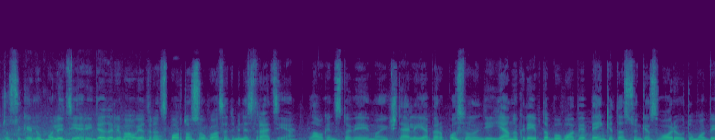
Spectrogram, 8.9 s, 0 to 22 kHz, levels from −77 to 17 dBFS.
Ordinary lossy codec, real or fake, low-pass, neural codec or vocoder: AAC, 48 kbps; fake; 14.4 kHz; vocoder, 44.1 kHz, 128 mel bands every 512 samples, BigVGAN v2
